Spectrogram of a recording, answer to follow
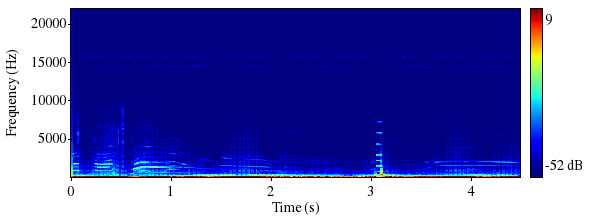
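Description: Soundtrack music with a deep steady bass and high gliding tones that bend and fall in pitch, broken by one sharp click about three seconds in.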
